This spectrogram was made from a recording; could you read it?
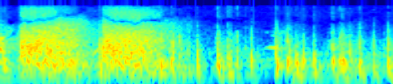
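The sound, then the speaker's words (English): Two loud, sharp gunshot blasts ring out in quick succession, each with a brief rough tail, the first shot cutting a rope, and then a man starts talking. “Cut the rope with his first shot.”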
